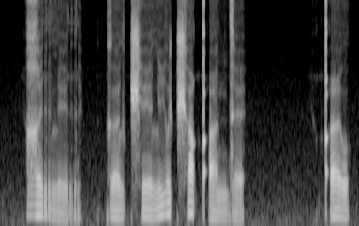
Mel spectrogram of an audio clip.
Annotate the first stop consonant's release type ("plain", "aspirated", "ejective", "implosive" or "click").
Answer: plain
